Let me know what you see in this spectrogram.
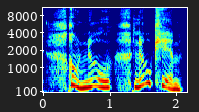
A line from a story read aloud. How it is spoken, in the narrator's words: Magnolia was horrified to find that she had almost cried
